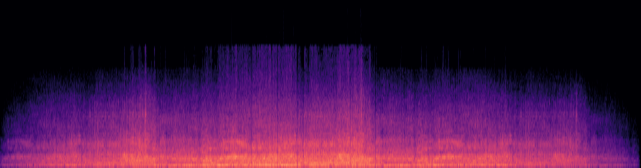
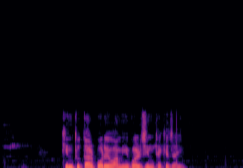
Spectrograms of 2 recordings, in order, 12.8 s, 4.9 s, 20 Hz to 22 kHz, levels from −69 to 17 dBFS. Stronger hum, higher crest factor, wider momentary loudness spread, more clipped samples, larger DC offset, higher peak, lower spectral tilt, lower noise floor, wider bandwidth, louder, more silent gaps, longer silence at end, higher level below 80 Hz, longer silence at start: neither; second, 10 dB vs 16 dB; about the same, 15 LU vs 13 LU; neither; neither; about the same, 0 dBFS vs -2 dBFS; second, -1.5 dB/octave vs -6.5 dB/octave; second, -35 dBFS vs -63 dBFS; first, 16 kHz vs 7.8 kHz; first, -9 LUFS vs -17 LUFS; neither; second, 0.35 s vs 1.2 s; first, -40 dBFS vs -58 dBFS; second, 0.05 s vs 1.25 s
